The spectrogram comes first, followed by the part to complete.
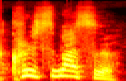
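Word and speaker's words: Christmas: 자, 크리스마스. CH가 소리입니다. 리스트마스. 크리스트마스에서 트 소리가 묵음 소리 안 냅니다. 그래서 크리스마스라고 하면 되는데 말을 어로 읽어 주십시오.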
